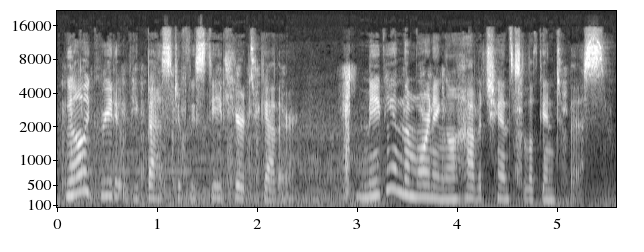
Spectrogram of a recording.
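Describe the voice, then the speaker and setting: A woman's voice: on the high side, a little fast, natural voice. A woman voicing an anxious young female unicorn scholar pony, reading her diary in an earnest, fretful first-person way. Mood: weary, worried. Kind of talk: journal read aloud as a fan audiobook. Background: music.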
